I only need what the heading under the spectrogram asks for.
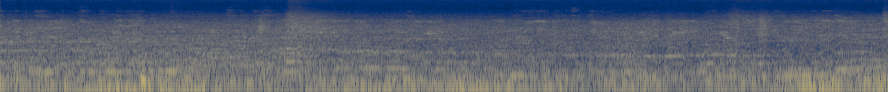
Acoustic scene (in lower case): bus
